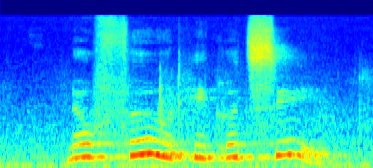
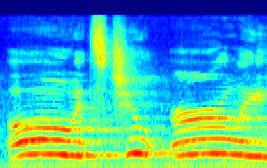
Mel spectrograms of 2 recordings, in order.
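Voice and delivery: sleepy sigh; 5 semitones higher, 5 dB louder, slower than usual. Acted. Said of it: "he said with a sigh".

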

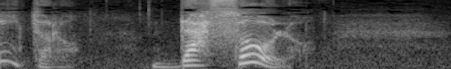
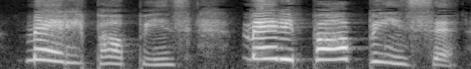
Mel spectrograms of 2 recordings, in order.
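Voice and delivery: high, loud cries building higher; joyful shouting; 12 semitones higher, 14 dB louder than usual. A narrator's reading. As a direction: call out the name, the second time drawn out. (grida acute, in crescendo)

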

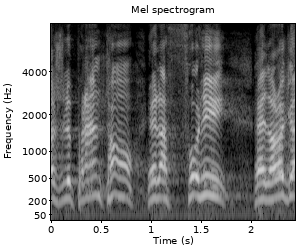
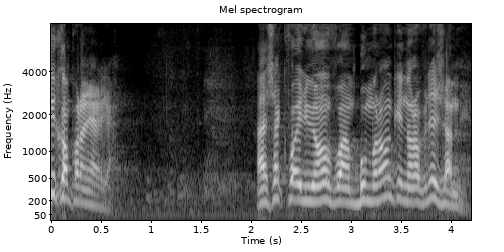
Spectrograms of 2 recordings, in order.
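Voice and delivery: ordinary talk

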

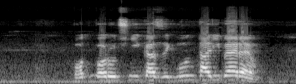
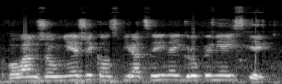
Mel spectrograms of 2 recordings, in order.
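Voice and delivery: usual speaking voice

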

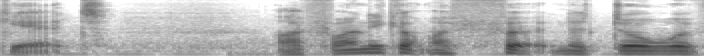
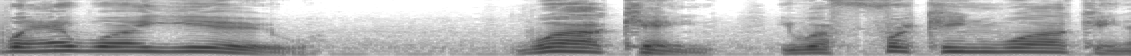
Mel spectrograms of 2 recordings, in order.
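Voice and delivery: slow, high and loud accusation; angry yell; 8 semitones higher, 5 dB louder than usual. Acted. Girlfriend accusing boyfriend of always working, angry. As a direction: hurl it at him.

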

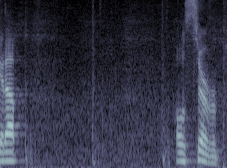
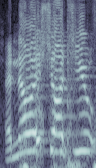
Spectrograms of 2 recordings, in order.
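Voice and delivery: much higher, louder cry of dismay; horrified yell; 13 semitones higher, 13 dB louder than usual. Real, not acted. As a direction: yell it as you realise your mistake. Accidentally shoots his teammate.

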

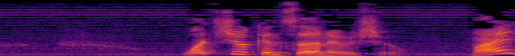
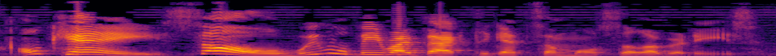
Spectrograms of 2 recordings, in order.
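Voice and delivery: ordinary delivery

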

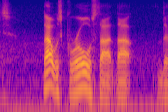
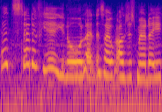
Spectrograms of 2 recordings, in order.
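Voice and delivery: mock sweet menace; 13 semitones higher than usual. Mock threatening a game character.

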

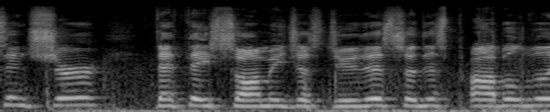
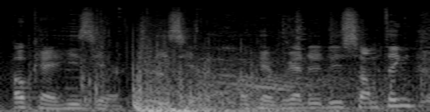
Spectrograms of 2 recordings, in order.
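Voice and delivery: normal talking voice

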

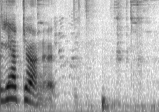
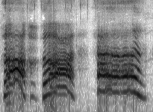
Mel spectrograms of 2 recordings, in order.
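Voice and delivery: repeated loud high screams; panicked screams; 8 semitones higher, 5 dB louder, much slower than usual. Pretend. Player swarmed by game monsters, panicked screams. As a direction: scream in play terror, again and again.

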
